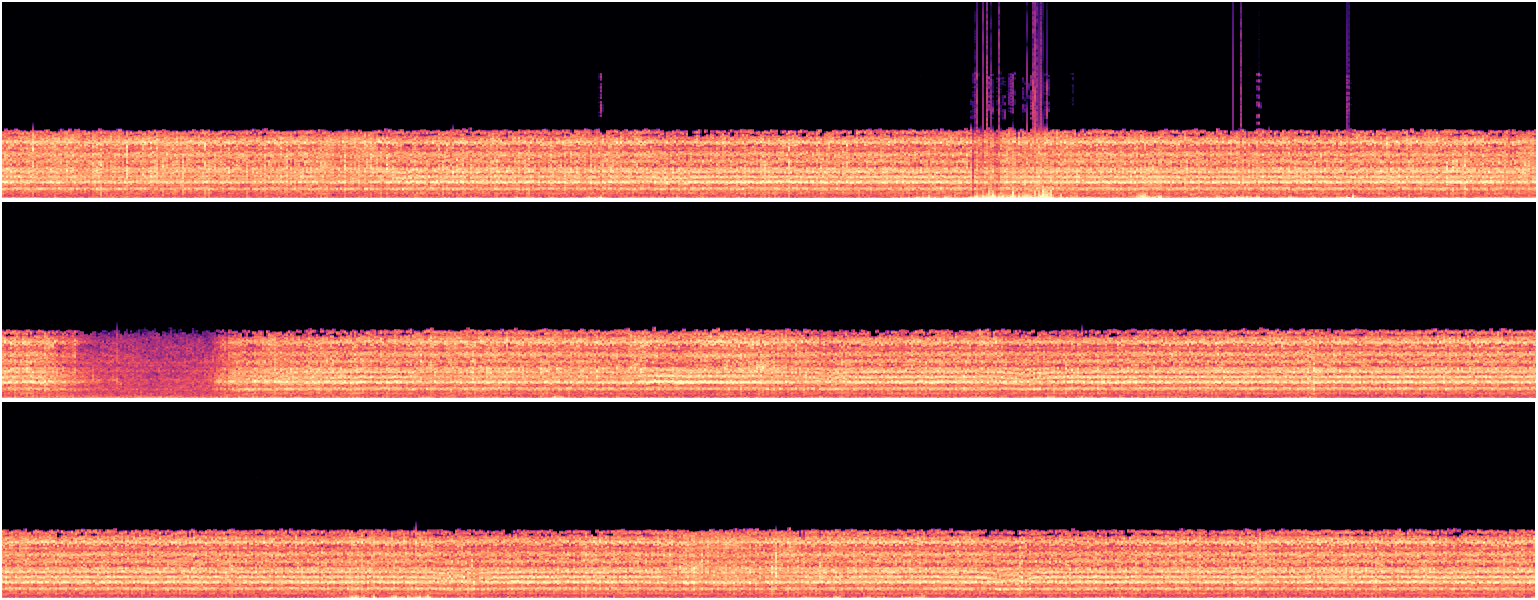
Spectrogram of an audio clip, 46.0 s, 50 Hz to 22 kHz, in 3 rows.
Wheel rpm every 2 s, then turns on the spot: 160, 160, 160, 160, 160, 160, 160, 150, 30, 150, 160, 160, 160, 160, 160, 160, 160, 160, 160, 160, 160, 160, 160.
none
